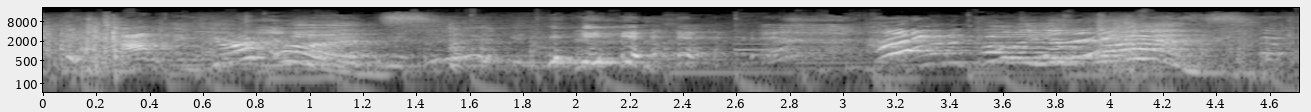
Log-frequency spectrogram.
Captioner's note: kids laughing; laughs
